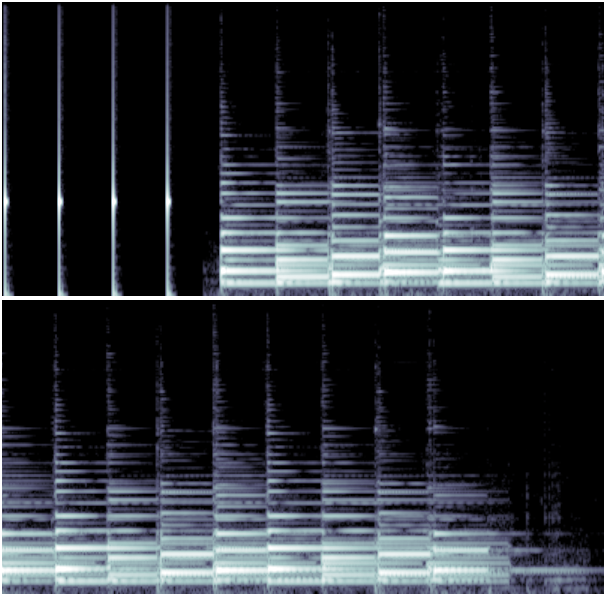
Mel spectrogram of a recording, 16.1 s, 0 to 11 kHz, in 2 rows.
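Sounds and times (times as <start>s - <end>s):
guitar playing slow F note: 2.9s - 15.5s.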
